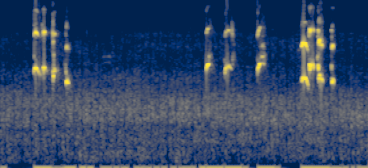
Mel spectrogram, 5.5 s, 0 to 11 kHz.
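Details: Adult eagles at a Southwest Florida nest, recorded by nest camera on March 12, 2024, calling as an intruding immature eagle circles the nest tree: three bursts of high, thin piping notes, three or four per burst, over steady background hiss.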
